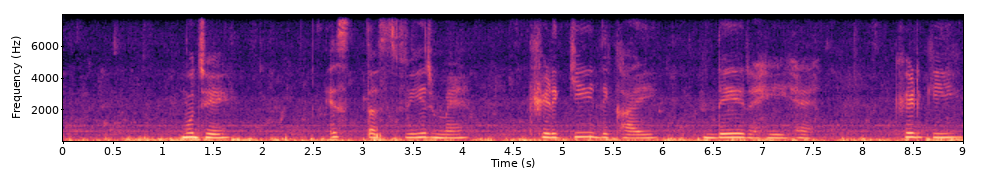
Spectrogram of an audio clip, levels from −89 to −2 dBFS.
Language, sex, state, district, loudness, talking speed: Hindi, female, Madhya Pradesh, Dhar, -17 LUFS, 65 wpm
